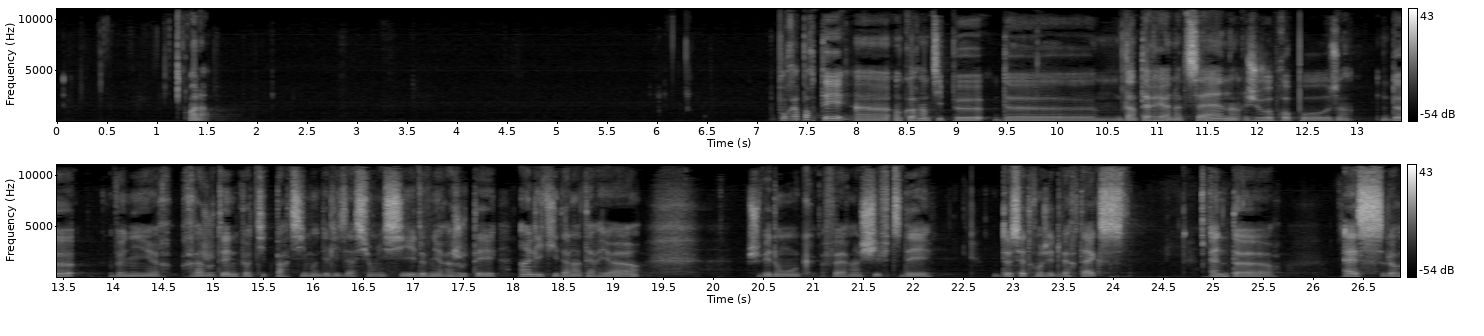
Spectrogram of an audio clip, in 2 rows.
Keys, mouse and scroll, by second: 0.4 scroll down 4, 2.3 scroll down 3, 9.0 KP_1, 10.9 click, 11.8-12.8 scroll down 5, 13.1 shift+middle click, 14.6-15.0 scroll up 2, 15.4 shift+middle click, 16.3 Tab, 18.8 alt+right click, 23.2 shift+d, 25.4 s.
